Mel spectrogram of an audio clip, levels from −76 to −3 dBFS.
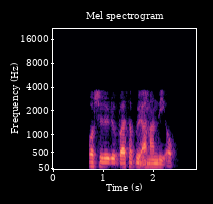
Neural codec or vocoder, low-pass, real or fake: codec, 16 kHz, 0.5 kbps, X-Codec, WavLM features, trained on Multilingual LibriSpeech; 3.6 kHz; fake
